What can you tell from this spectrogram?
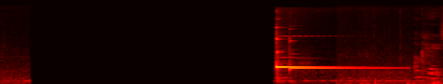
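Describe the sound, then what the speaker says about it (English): Near silence, then a doorbell rings out once: a sharp electronic chime that holds a steady tone for about two seconds before fading. "Somebody just rang the doorbell, so I have to go."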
